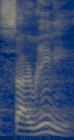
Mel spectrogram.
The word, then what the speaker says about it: Cyrene: As they went out, they came upon a man from Cyrene, is actually how you pronounce it, named Simon.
